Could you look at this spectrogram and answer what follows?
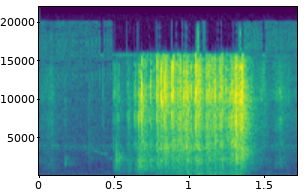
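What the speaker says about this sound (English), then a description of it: "Shuffle them cards." Board game cards shuffled by hand in one quick, dense riffle lasting about a second, close and moderately loud, with no voices over it.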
